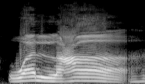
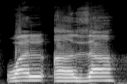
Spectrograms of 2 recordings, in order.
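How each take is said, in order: First: The sound is made in the throat, not nasal. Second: The sound is nasal, resonating through the nose. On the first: The speaker calls it right. "Ni kerongkong kita" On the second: The speaker calls it wrong. "dia bunyi sengau tu"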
